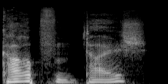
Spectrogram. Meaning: 1. carp pond 2. a venue supporting one’s business undisturbed
- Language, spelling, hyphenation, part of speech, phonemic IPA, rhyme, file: German, Karpfenteich, Karp‧fen‧teich, noun, /ˈkaʁpfn̩taɪ̯ç/, -aɪ̯ç, De-Karpfenteich.ogg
